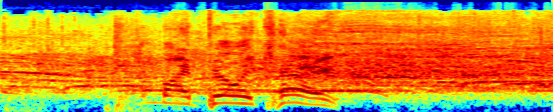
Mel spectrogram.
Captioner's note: crowd cheering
